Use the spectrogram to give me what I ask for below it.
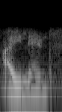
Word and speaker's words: islands: Spelling होती है ISLANDS, बट बोलते हैं आइलैंड्स, एस साइलेंट रहता है।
